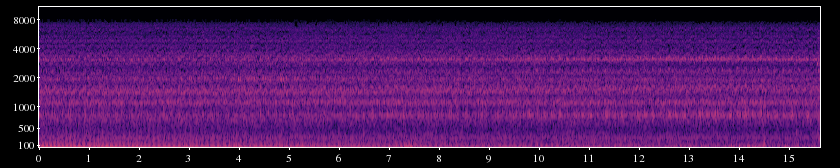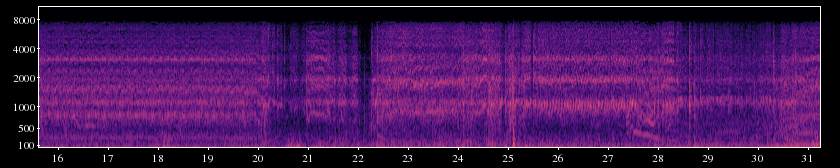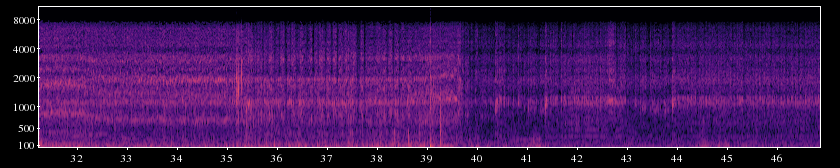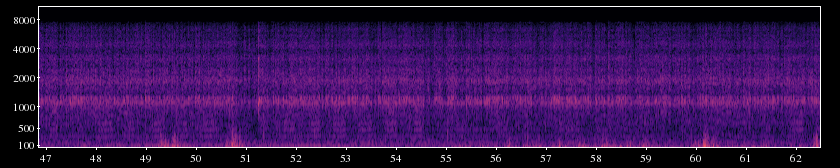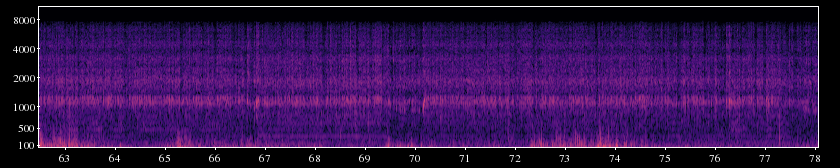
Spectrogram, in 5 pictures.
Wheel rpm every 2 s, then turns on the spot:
100, 100, 100, 100, 100, 100, 100, 100, 100, 110, 100, 200, 140, 130, 160, 190, 190, 140, 80, 90, 140, 150, 160, 160, 170, 160, 160, 170, 170, 170, 170, 170, 160, 160, 150, 160, 170, 160, 140.
none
